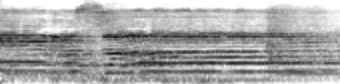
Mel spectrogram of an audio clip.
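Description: A woman singing a Christmas worship song with instrumental accompaniment, holding long notes.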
